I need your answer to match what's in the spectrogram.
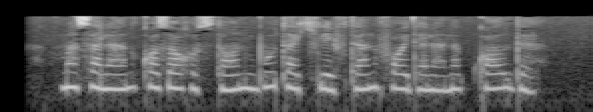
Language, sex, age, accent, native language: Uzbek, female, 19-29, Xorazm, Uzbek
